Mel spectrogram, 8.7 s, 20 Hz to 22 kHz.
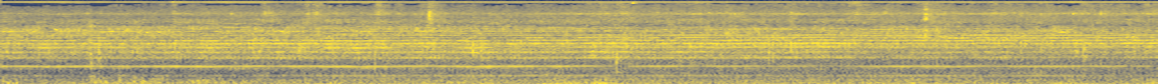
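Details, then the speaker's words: Scoozy S800 mobility scooter driven off-road over rough woodland footpaths: a clear, steady, pronounced high-pitched whine over the rumble of the ground; motor whine of unknown cause, owner hopes it is not an issue. "Right, it's generated a bit of a whine. Hope that doesn't indicate an issue. Yeah, I'm sure you can hear that whine. That's quite pronounced."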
